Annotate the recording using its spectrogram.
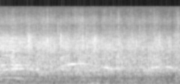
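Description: Faint, scattered clapping from a congregation giving a praise.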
